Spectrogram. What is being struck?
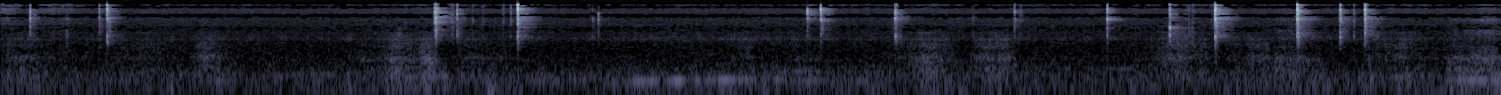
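Soap bar and scissors.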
